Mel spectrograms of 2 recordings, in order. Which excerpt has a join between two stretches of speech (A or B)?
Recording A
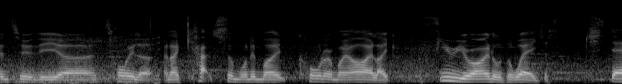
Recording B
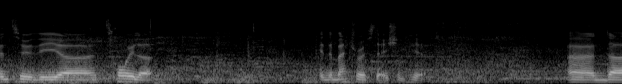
A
